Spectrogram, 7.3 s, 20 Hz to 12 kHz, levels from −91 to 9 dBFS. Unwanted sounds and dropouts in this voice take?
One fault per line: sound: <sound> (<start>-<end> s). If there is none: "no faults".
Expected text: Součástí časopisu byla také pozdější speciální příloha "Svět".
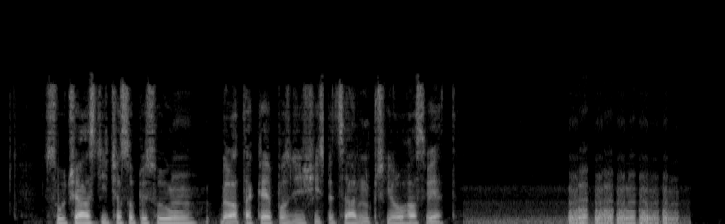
sound: laugh (5.7-6.8 s)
